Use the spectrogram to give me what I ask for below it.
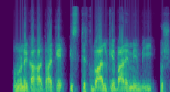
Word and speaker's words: استقبال: اس کا تلفظ جو ہے استقبال ہے، استقبال، اور یہ بھی عربی زبان سے آیا ہوا لفظ ہے، عربی سے اردو میں استعمال ہوتا ہے.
